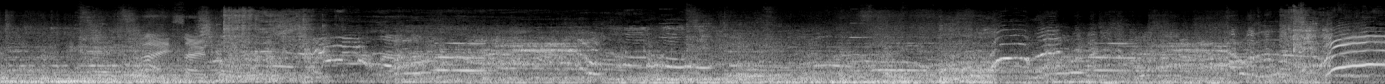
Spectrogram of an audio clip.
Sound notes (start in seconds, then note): 2.5 guests screaming; 2.5 spooky music; 11.0 guest laughing; 11.0 spooky music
